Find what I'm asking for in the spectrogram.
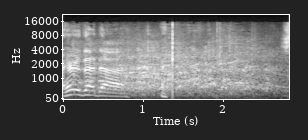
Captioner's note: laughter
